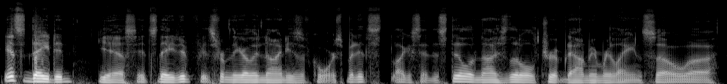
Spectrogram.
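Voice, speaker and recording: A man with a low, very mellow voice and a gravelly creak speaks casually and haltingly. He sounds like he is making an informal introduction, recorded dry and close. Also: steady tone, dry recording. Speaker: uploader introducing an old tape.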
